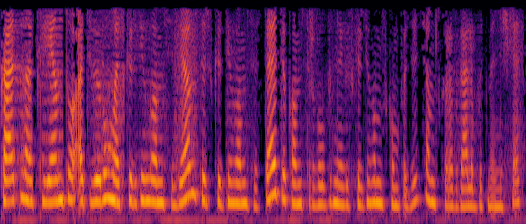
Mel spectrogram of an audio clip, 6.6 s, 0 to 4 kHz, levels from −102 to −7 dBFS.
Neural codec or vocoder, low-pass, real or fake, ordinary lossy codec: none; 3.6 kHz; real; AAC, 16 kbps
